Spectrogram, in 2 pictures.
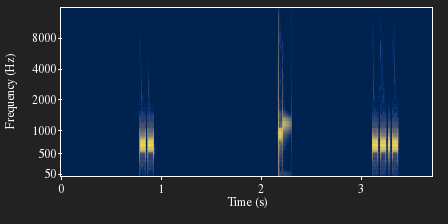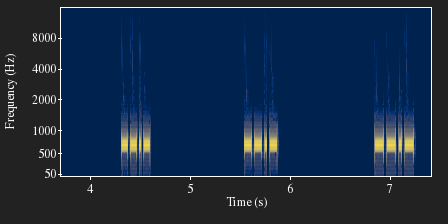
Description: Morse code, heard as a keyed tone, about 55 wpm, spaced as for 9 wpm, 700 Hz. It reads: M QQQQ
